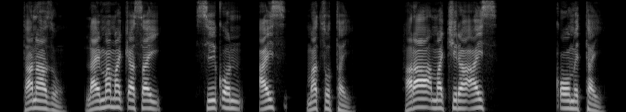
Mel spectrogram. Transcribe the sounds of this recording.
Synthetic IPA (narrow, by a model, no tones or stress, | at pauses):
t̪ɐnaːzɔ̰ | lɐjmːɐmɐt͡ʃʼːɐsːɐj | siːkʼɔn | ɐjs | mɐt͡sːɔt̪ːɐ̰j | hɐɾaːmɐt͡ʃːɪɾɐːjs | kʼo̞ːmɛt̪ːɐj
